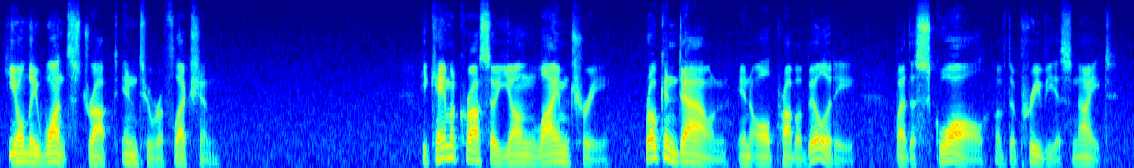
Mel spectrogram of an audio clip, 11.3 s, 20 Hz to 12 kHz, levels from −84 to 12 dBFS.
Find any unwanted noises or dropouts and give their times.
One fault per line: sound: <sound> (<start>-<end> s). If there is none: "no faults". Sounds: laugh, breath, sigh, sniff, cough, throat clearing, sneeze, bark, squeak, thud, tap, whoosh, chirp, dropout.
no faults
